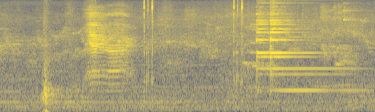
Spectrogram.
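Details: Common hill myna from India, a mountain bird: a sharp click, brief bell-like harmonic notes, then a run of clear, sustained whistled tones near the end against a steady background hiss.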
